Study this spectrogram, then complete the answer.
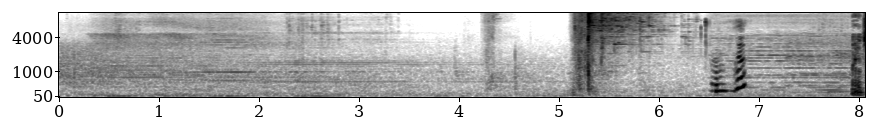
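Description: Glass shattering in the video game Dragon Age 2, one sudden sharp crash midway through a quiet stretch of speech, followed by short bright clinks and ringing tones.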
